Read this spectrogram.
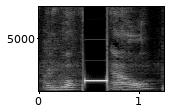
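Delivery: very loud, exasperated shout; loud mocking yell. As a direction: blast it at him in disbelief. Mocking the repeated who.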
